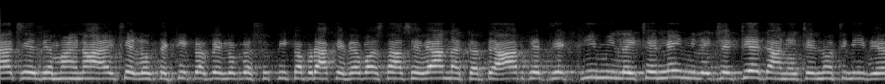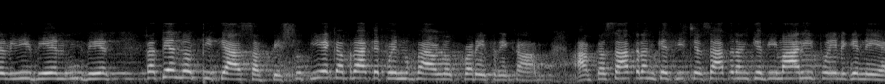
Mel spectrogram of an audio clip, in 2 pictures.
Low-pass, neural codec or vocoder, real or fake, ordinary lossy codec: 7.2 kHz; codec, 16 kHz, 1.1 kbps, Voila-Tokenizer; fake; Opus, 32 kbps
